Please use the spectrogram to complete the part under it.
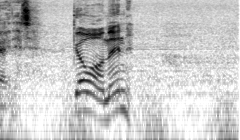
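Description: A man speaks with emotion, close by.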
